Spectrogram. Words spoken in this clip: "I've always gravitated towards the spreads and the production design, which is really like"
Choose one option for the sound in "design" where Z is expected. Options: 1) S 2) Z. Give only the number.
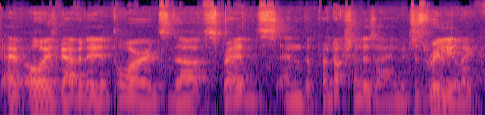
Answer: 2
